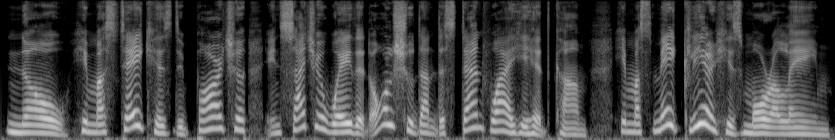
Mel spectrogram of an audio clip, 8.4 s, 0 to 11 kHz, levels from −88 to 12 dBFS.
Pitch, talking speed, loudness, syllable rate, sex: 205 Hz, 180 wpm, -17 LUFS, 4.0 syllables/s, female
